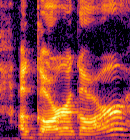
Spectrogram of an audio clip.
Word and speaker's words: agar-agar: You can change it out for agar-agar, I think that's how you say it, A-G-A-R powder, instead of gelatin.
